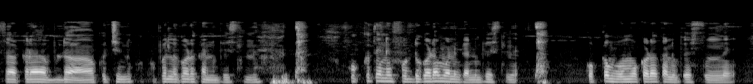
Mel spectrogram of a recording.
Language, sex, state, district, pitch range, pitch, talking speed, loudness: Telugu, male, Andhra Pradesh, Sri Satya Sai, 110-130 Hz, 120 Hz, 150 wpm, -19 LUFS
